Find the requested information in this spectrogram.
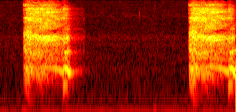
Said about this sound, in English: A lot of people cringe when they hear that sound these days. A person coughing.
